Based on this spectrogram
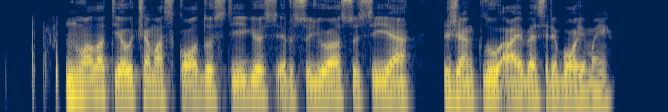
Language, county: Lithuanian, Klaipėda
